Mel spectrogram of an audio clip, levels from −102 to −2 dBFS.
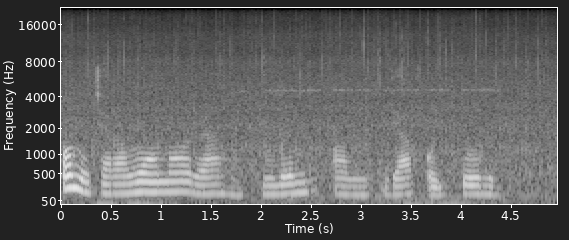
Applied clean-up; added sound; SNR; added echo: none; Rain; 15 dB; none.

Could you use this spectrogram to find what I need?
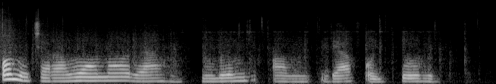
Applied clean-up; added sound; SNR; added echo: neural mask model RNNoise.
